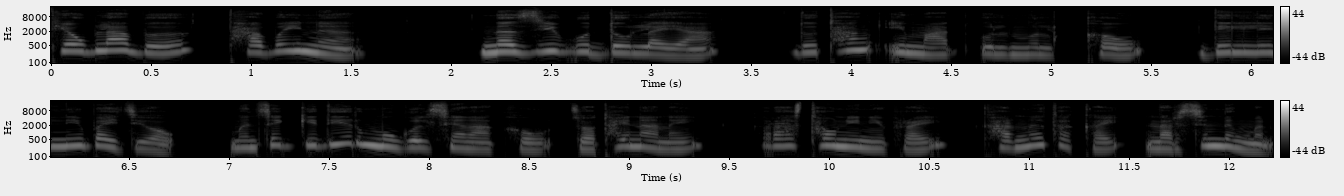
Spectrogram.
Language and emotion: Bodo, neutral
